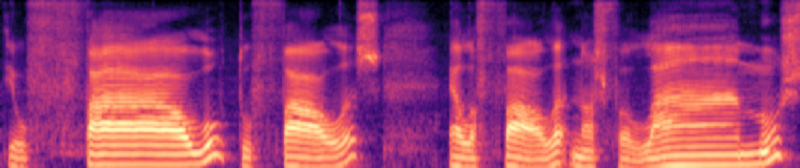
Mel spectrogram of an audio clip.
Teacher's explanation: all these verb forms, they are stressed on the next to last syllable. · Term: word stress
